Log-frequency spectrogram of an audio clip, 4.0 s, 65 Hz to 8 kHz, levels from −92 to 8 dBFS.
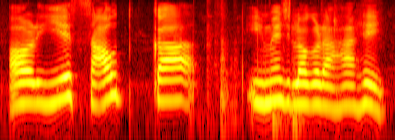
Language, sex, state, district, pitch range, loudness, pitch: Hindi, female, West Bengal, Alipurduar, 225-260 Hz, -16 LUFS, 235 Hz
